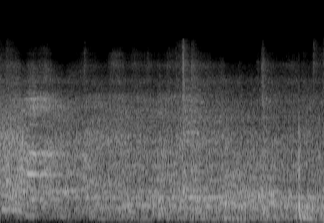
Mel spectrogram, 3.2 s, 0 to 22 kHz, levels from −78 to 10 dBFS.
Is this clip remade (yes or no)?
yes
